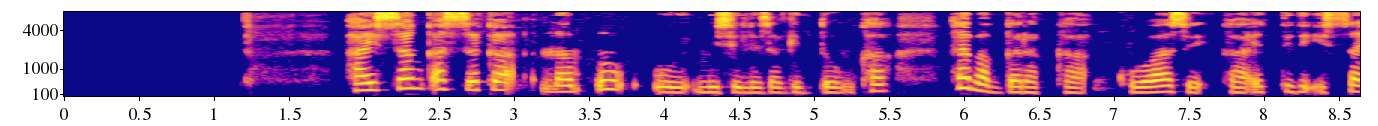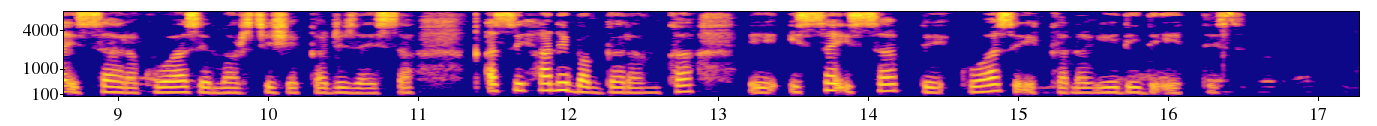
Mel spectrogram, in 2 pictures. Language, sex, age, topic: Gamo, female, 25-35, government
